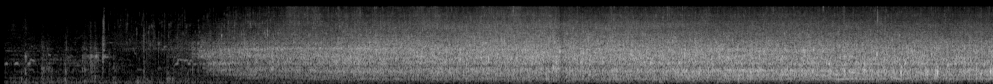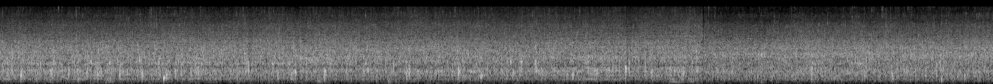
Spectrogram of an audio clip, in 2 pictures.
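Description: Liquid boiling steadily in a large wok, a constant rushing, bubbling water sound with faint scattered pops, setting in about two seconds in.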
